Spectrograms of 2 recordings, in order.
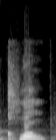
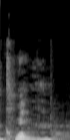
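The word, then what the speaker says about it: Kloe: I wasn't sure exactly how to pronounce her name. I opted to call her Chloe. Yeah. Yeah, that became her name. Sounds like Chloe. It probably is supposed to be Chloe.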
